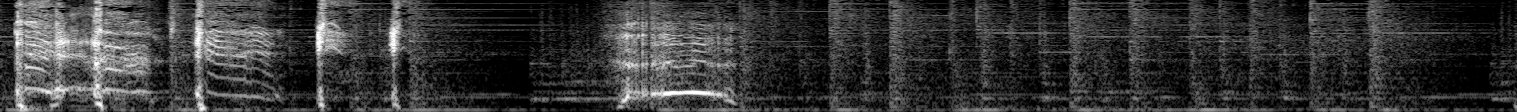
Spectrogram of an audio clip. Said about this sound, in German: welche am Boden sitzt und immer noch vor sich hin hustet, sich an die Brust fasst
